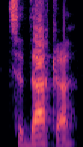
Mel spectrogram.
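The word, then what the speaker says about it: צדקה: tzedakah, mitsuyan, and tzedakah, which you'll hear often pronounced as tzedakah.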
